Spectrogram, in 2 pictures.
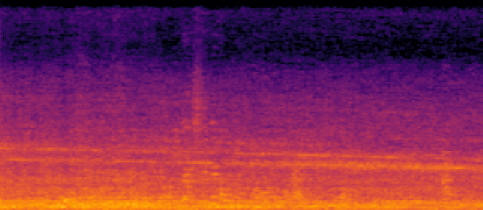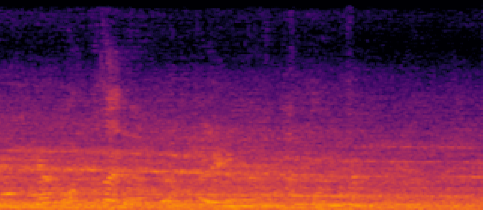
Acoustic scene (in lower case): subway train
